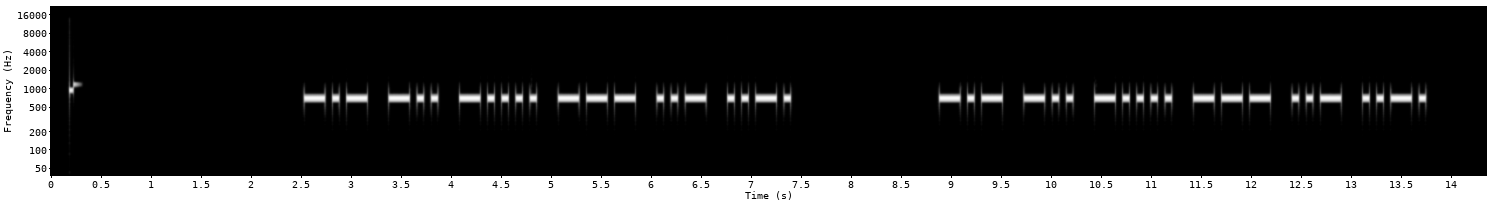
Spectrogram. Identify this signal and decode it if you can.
Morse code, heard as a keyed tone, about 17 wpm, 700 Hz. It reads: KD6OUF KD6OUF
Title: USA Call Signs - 6 Characters - Repeated 3x - 17wpm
